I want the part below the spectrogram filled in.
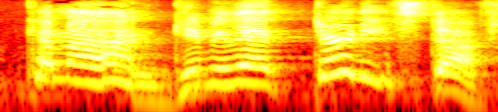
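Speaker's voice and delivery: high, whining plea for the jug; mother begging her son, high whine. Acted. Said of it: "she whined".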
